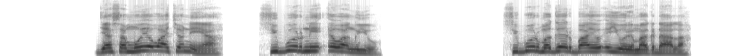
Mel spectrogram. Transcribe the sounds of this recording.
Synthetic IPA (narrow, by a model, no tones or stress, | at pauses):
d͡ʒasamojowat͡ʃɔnɪja | siboɾnɪʔɛwaŋjo̰ | sibwoɾmaɡeɾbajɔejoɾemaɡdala̰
